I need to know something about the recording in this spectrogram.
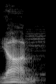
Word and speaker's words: Yeun: He's normally so good, and I had to look up how to pronounce Yeun. From the man himself, it's just like Y-U-N, Yeun.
